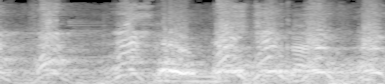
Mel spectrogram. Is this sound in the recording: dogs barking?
yes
